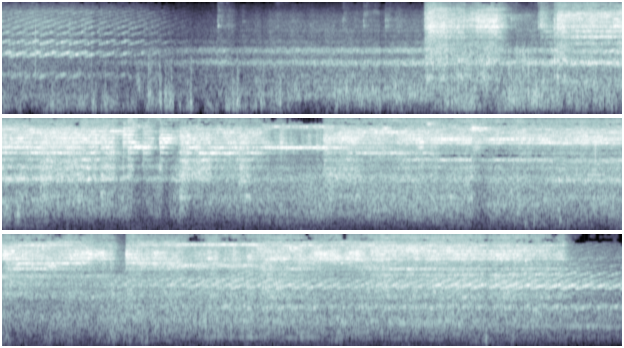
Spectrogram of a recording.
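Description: A ScotRail electric multiple unit passes close by. It comes in suddenly about four seconds in, with loud wheel-on-rail noise and high-pitched squealing tones, and fades away near the end.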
